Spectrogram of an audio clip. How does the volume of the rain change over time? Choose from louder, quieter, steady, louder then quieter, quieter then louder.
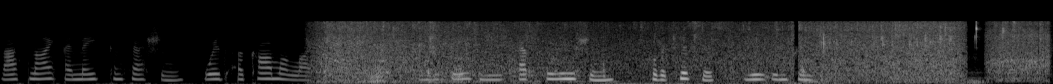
quieter then louder.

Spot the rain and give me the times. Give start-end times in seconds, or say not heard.
3.0-10.4.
